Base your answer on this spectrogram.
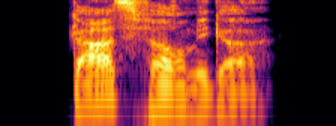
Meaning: inflection of gasförmig: 1. strong/mixed nominative masculine singular 2. strong genitive/dative feminine singular 3. strong genitive plural
- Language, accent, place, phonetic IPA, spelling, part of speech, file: German, Germany, Berlin, [ˈɡaːsˌfœʁmɪɡɐ], gasförmiger, adjective, De-gasförmiger.ogg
